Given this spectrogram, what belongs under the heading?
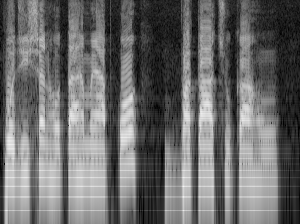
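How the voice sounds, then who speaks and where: A man teaching an online English grammar lesson, repeating points, asking and answering his own questions, and reading example sentences slowly with stress. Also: high-pitched, steady tone, a little mellow, clean tone, dry recording. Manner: repetitive, drilling, asks and answers own questions.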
